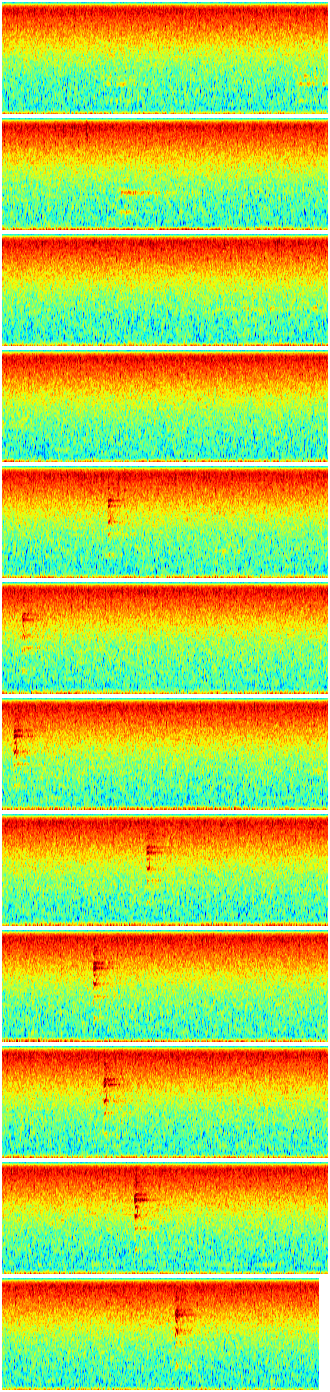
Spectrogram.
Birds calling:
Cooper's Hawk (Accipiter cooperii), Canada Goose (Branta canadensis)

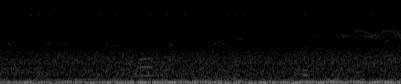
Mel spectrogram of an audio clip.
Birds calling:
Ovenbird (Seiurus aurocapilla), Canada Goose (Branta canadensis)

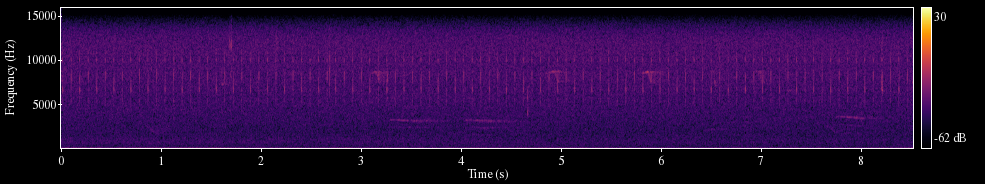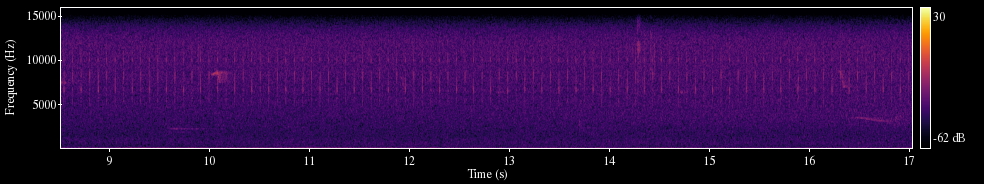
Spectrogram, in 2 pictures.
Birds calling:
Blue Jay (Cyanocitta cristata), unidentified bird

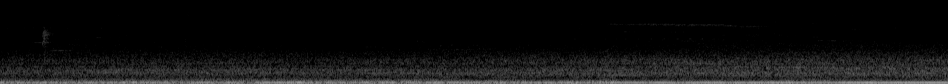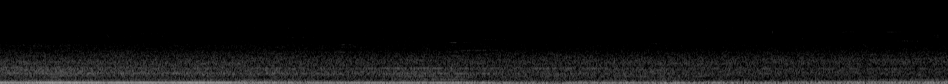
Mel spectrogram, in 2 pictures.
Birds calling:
Red-winged Blackbird (Agelaius phoeniceus), Downy Woodpecker (Dryobates pubescens)

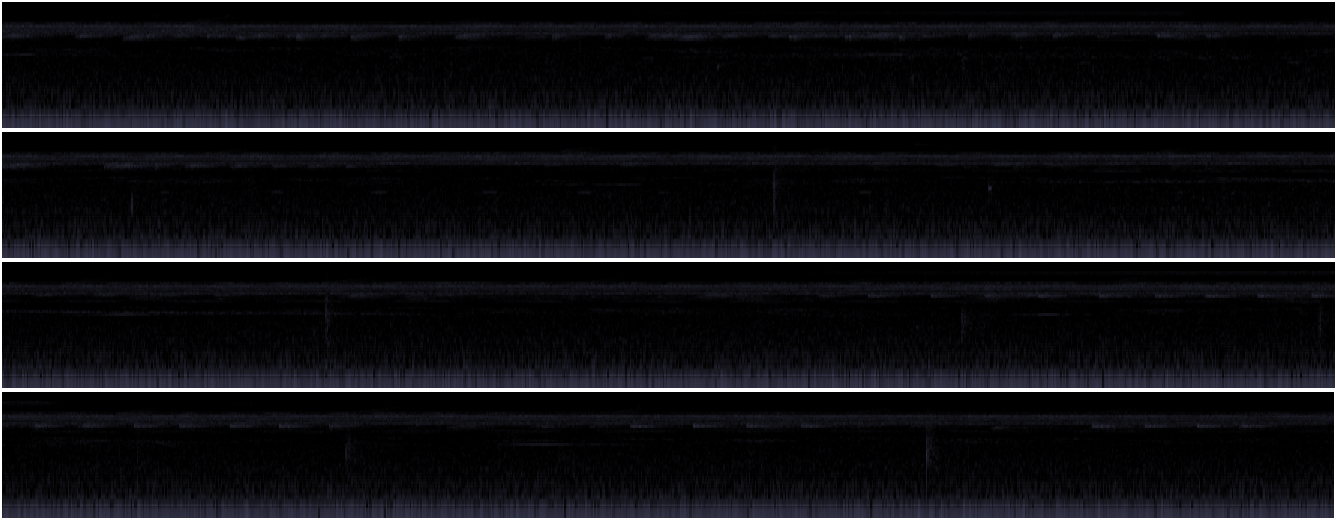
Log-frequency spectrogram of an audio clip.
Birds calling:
Rufous-fronted Antthrush (Formicarius rufifrons), Buff-throated Woodcreeper (Xiphorhynchus guttatus), Ferruginous Pygmy-Owl (Glaucidium brasilianum), Hauxwell's Thrush (Turdus hauxwelli)

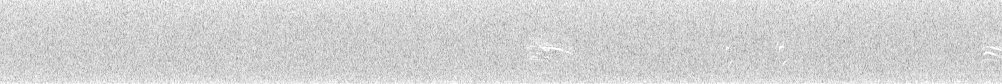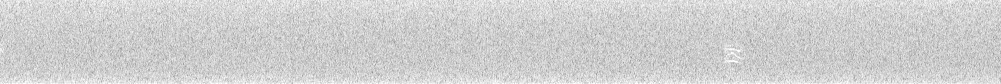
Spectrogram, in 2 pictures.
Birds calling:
Hawaii Amakihi (Chlorodrepanis virens)

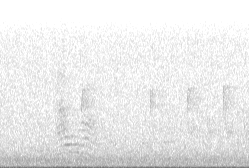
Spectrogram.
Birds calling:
Northern Cardinal (Cardinalis cardinalis), Gray Catbird (Dumetella carolinensis)

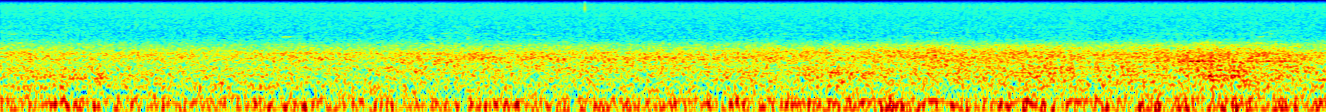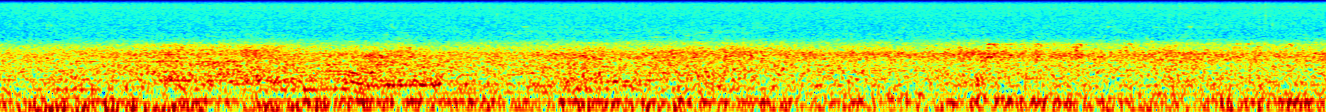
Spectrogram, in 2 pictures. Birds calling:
Canada Goose (Branta canadensis)

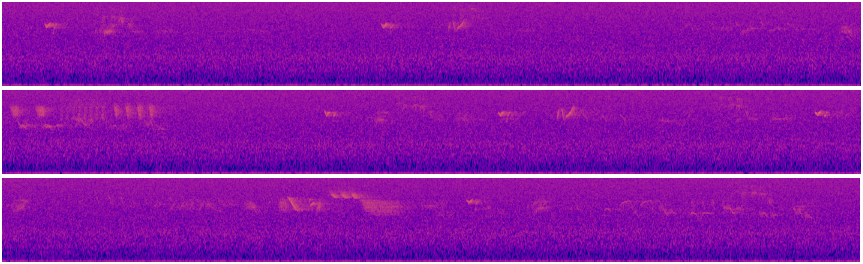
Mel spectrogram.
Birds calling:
Fox Sparrow (Passerella iliaca), Mountain Chickadee (Poecile gambeli), Western Tanager (Piranga ludoviciana), Dusky Flycatcher (Empidonax oberholseri)

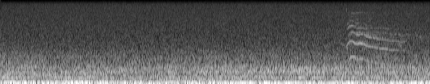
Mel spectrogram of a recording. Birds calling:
Yellow-bellied Sapsucker (Sphyrapicus varius)

